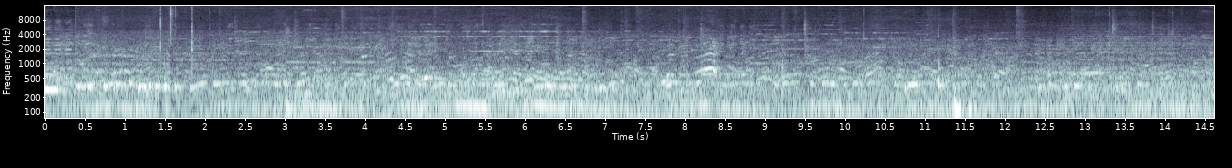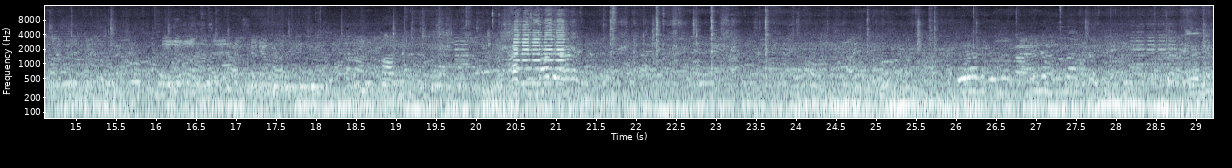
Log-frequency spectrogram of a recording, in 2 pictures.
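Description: A crowd of men chatter nearby in the open air.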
